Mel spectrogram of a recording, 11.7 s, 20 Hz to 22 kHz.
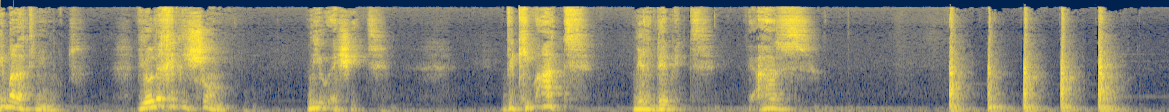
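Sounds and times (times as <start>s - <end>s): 
speech: 0.1s - 2.4s, 3.1s - 3.9s, 5.0s - 8.2s
sharp knocks on a door: 9.5s - 11.3s.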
